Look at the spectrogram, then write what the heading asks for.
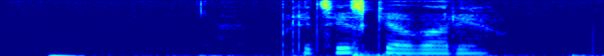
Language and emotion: Russian, neutral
